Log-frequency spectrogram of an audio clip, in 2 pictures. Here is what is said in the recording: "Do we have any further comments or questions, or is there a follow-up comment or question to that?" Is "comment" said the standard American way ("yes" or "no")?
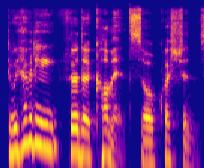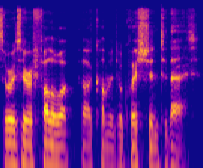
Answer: yes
